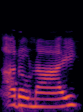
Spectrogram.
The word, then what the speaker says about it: Adonai: interestingly each letter of god's name pronounced adonai written yudhei the letter yud and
